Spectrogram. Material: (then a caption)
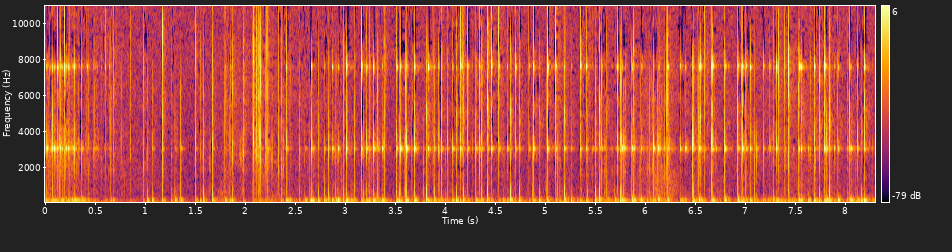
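Glass. A small amber glass perfume bottle with vertical gold stripes and a small cap is held close and tapped and scratched with long acrylic nails. It makes a rapid, dense stream of short, dry clicks and scrapes with a heavy low body, a steady tone near 145 Hz and faint bright overtones. After a quieter moment near the start, the tapping runs continuously to the end.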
